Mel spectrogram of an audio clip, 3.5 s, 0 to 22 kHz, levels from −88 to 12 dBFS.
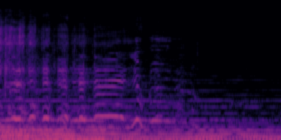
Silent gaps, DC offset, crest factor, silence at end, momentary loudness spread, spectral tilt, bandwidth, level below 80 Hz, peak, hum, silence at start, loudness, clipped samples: none; under 0.1%; 16 dB; 0 s; 9 LU; -6 dB/octave; 16.5 kHz; -44 dBFS; -24 dBFS; none; 0 s; -42 LUFS; under 0.1%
